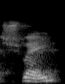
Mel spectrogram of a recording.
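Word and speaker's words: 水: Entonces, si ven, ahí a la izquierda tienen justamente lo que sería shui, se escribe shui, se pronuncia shui, y que es agua.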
